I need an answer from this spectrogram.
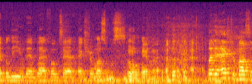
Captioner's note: laughs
